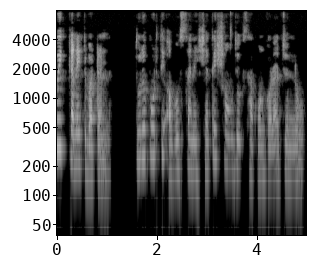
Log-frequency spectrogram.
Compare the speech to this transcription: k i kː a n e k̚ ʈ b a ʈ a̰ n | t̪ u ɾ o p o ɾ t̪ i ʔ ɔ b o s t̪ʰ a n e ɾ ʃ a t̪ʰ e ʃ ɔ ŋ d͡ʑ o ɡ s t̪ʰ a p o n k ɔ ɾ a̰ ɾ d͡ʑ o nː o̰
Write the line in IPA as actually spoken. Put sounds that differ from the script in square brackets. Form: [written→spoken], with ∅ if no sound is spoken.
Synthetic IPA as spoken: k i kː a n e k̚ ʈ b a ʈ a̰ n | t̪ u ɾ o p o ɾ t̪ i ʔ ɔ b o s t̪ʰ a n e ɾ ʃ a t̪ʰ e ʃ ɔ ŋ d͡ʑ o ɡ s t̪ʰ a p o n k ɔ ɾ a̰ ɾ d͡ʑ o nː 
